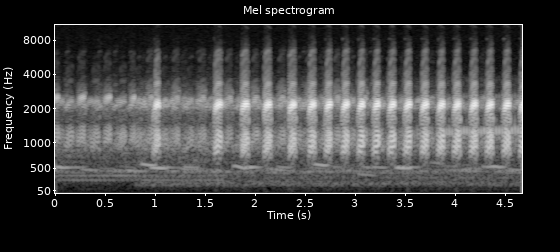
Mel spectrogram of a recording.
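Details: Frogs calling in a Czech spring: soft, distant croaking at first, then a close frog breaks into a long, even series of loud, rapid, knocking croaks.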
